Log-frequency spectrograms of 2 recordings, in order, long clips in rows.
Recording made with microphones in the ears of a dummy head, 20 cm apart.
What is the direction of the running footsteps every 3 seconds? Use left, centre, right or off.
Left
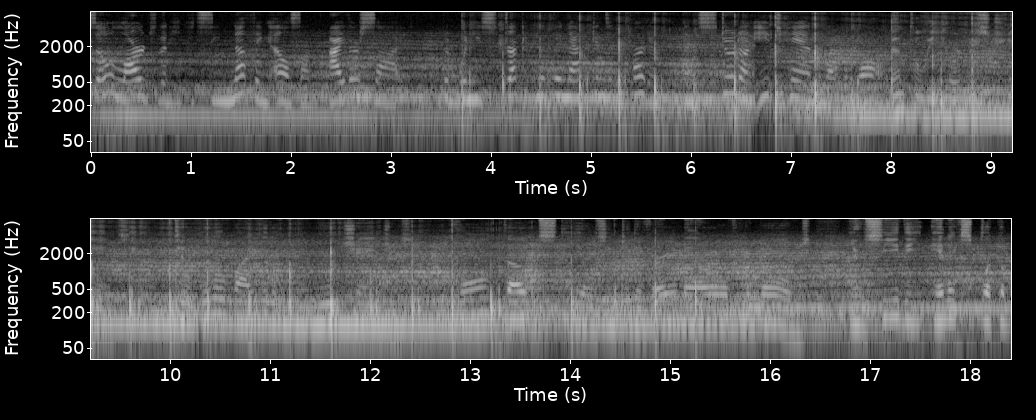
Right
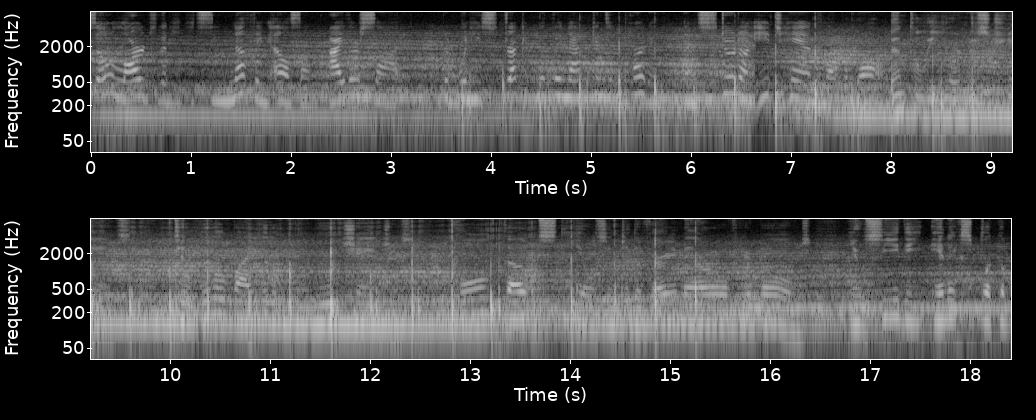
off, left, left, centre, right, off.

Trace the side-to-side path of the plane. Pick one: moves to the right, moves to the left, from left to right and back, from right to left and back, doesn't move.
moves to the left.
